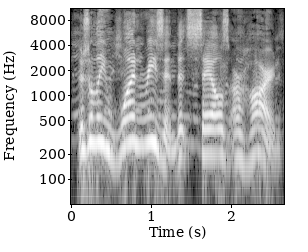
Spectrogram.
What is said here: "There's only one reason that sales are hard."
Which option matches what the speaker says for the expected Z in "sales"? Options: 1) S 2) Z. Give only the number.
2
